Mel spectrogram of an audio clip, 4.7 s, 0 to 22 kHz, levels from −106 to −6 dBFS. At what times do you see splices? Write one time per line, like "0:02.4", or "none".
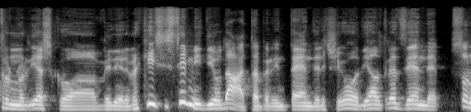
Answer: none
